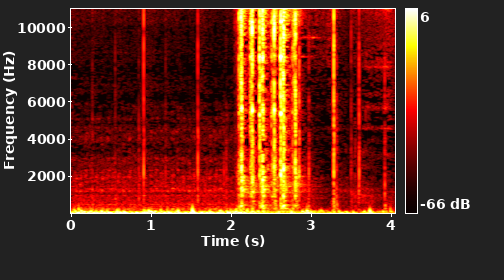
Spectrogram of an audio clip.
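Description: Sears Roebuck/Emerson 1895 series ceiling fan running with a low hum. About two seconds in comes a quick run of sharp rattling clicks, followed by a couple of single clicks.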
